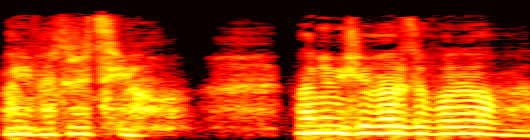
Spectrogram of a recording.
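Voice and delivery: very deep, low, murmured, seductive voice. Imitating how an actor tells a woman on screen he likes her, Karol Strasburger murmur. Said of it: "on to z siebie wymrukuje".

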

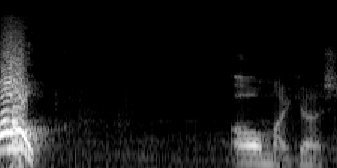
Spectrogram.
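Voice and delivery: frightened scream. Streamer exploring a game turns around and mistakes something for a creeper: frightened scream. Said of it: "I'm sorry for that scream".

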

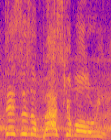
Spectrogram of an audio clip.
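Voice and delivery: loud, high, hyped yelling.

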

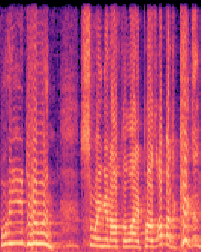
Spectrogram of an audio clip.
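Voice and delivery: high, loud, gleeful excited yelling.

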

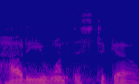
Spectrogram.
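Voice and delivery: close, leaning-in, very hushed half-whisper. Showing how children get corrected in public: imitating own half-whisper. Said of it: "I whisper".

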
